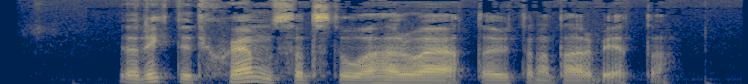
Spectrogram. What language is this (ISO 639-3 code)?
swe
